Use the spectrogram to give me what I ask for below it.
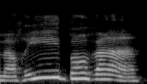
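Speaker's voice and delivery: slow, careful French accent on the name; a French accent on Marie Bovin, slowed right down. Shown as a demonstration. OB doctor tries the inventor's name with a French accent. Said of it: "My French accent is".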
